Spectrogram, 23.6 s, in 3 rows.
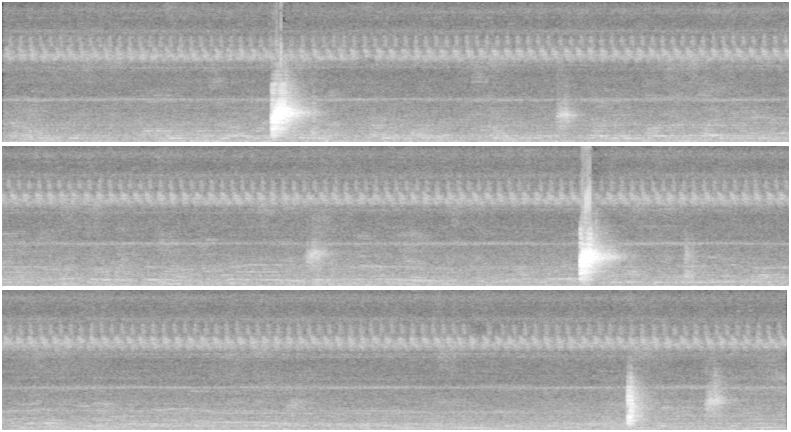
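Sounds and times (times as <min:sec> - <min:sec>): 
common tree frog Polypedates leucomystax giving harsh quacking croaks: 0:00.0 - 0:23.5.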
